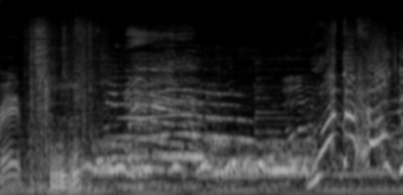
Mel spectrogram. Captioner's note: meowing and howling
